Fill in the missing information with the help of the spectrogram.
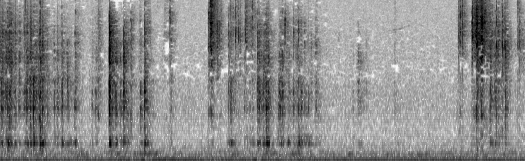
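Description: A blade cuts thin pieces off a solid pink soap bar that has been cut into slits and is held in the fingers. Quiet, bright, crisp crackling and scraping bursts come in quick clusters, with a short pause in the middle before a final flurry.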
